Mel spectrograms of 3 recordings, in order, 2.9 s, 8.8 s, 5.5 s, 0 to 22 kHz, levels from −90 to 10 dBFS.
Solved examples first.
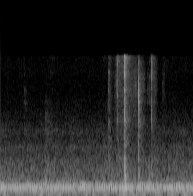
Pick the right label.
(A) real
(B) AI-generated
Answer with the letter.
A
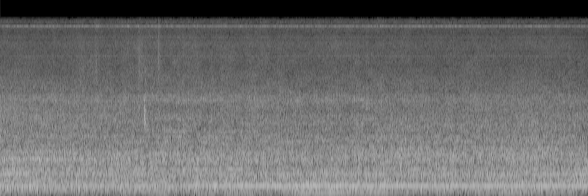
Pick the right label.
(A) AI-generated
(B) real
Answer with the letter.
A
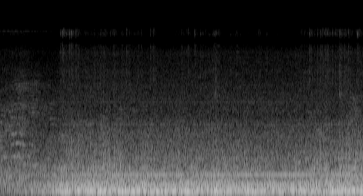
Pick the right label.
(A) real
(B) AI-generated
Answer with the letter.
A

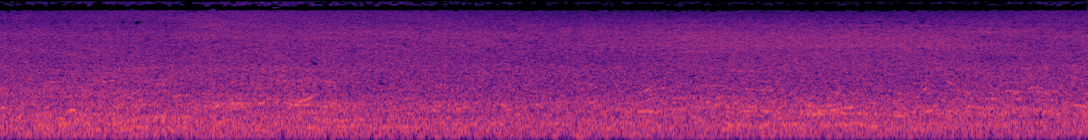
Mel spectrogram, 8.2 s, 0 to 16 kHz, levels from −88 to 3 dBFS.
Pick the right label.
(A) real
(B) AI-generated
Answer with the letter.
A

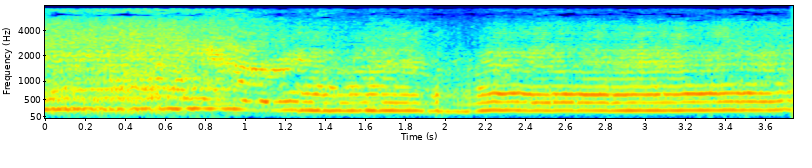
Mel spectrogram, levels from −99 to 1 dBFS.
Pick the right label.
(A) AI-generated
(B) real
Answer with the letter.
A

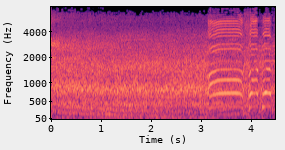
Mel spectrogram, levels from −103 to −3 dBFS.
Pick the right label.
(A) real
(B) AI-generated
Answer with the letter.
A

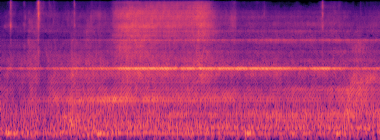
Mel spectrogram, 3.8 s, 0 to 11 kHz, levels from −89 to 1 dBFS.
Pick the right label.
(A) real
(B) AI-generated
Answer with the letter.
B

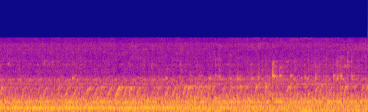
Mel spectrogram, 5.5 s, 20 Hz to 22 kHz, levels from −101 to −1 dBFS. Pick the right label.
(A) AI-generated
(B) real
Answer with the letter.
A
